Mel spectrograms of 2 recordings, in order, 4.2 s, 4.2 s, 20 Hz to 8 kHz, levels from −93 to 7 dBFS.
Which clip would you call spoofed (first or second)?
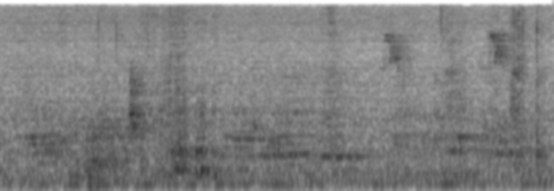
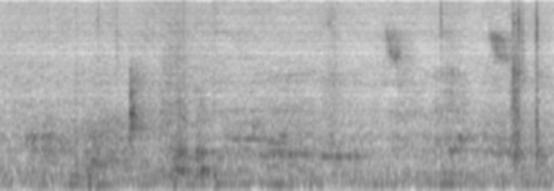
second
